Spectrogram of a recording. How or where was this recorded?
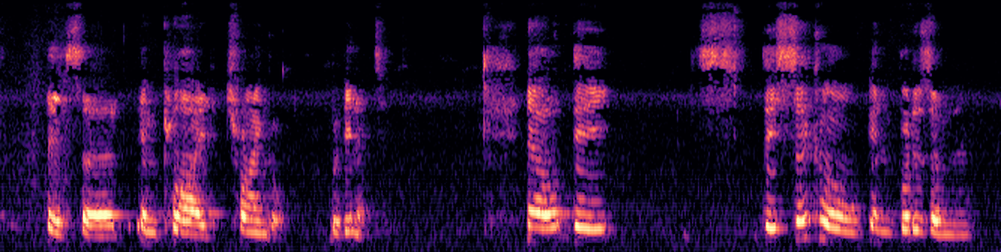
video call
